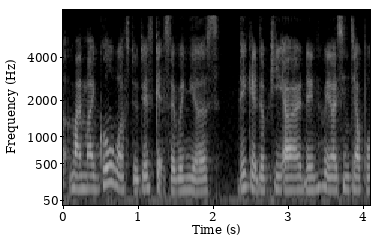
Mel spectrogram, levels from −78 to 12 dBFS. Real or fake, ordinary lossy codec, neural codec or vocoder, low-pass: fake; none; codec, 16 kHz, 1.1 kbps, Voila-Tokenizer; none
